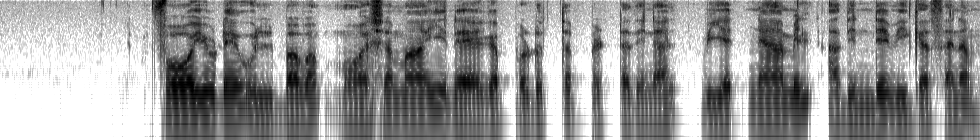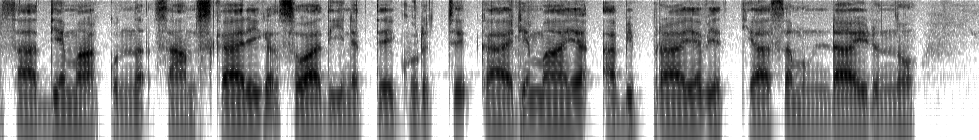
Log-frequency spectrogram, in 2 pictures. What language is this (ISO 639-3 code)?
mal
